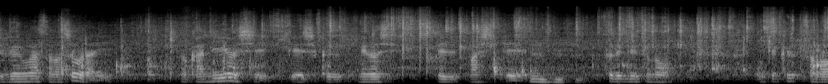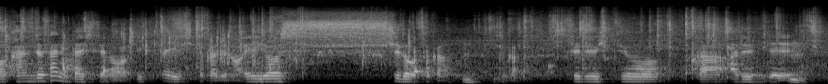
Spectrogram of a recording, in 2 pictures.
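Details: Male student who stutters, speaking Japanese while working for a day in a cafe staffed by young people who stutter; stuttering.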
